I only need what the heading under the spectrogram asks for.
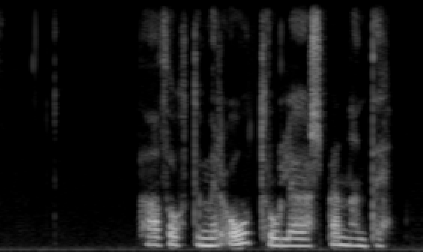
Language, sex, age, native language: Icelandic, female, 30-39, Icelandic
